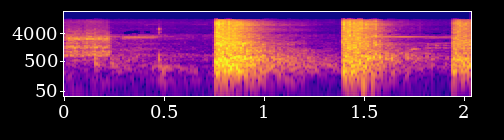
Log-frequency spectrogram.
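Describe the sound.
Gunshots fired at wild pigs during a drone-guided night hunt over fields, with three loud, sharp reports in quick succession, each followed by a short decaying tail.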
